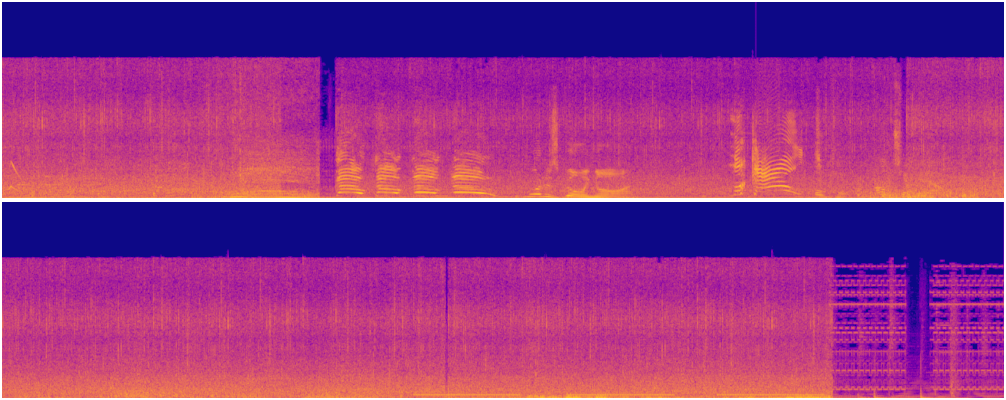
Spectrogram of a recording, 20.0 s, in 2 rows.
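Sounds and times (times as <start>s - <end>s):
steady rain: 0.0s - 18.4s
phone ringing: 14.1s - 18.8s.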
